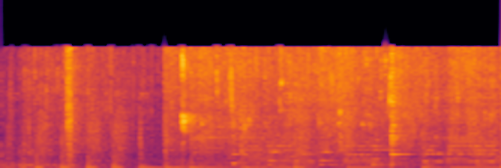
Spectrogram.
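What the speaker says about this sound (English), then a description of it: "That is the sound of the water leaving the mushroom." A mushroom dropped into hot, shallow oil sizzles steadily with a crackling hiss, close by and continuous, with a low tonal hum underneath.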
